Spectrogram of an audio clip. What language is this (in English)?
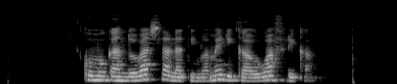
Galician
